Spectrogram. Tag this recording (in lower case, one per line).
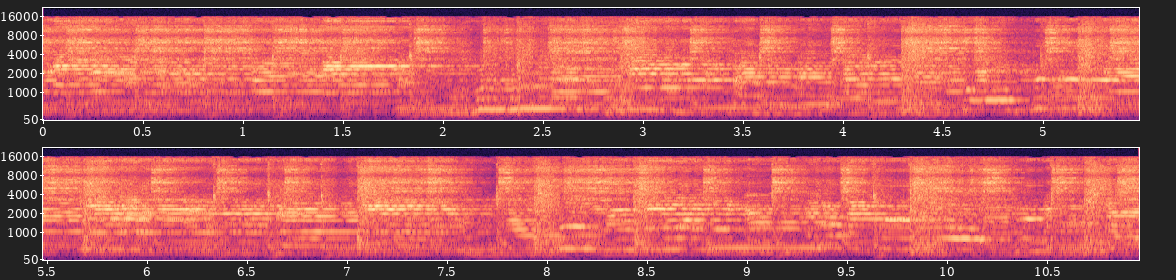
music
